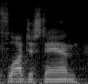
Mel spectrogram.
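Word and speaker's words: Phlogiston: the flagist and the flagistan I've always heard it pronounced flagistan um which is like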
